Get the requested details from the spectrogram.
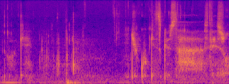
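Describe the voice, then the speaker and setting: Whispering in a gentle tone amid noticeable background noise. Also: woman. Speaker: ASMR creator. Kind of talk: ASMR roleplay, personal-test consultation. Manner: soft-spoken, gentle, repetitive.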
